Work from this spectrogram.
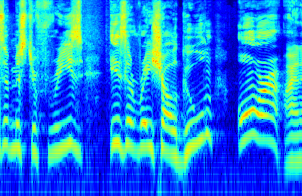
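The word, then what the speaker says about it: Ra's al Ghul: is a racial ghoul or and I know some people say razal ghoul but I think ra is more correct. I'm pretty sure they've already said before that that is the proper pronunciation.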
